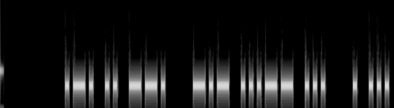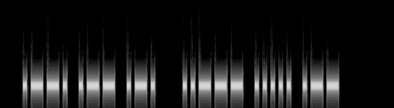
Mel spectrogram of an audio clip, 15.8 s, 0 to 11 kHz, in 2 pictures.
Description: Morse code, heard as a keyed tone, about 15 wpm, 700 Hz. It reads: RIG K3S ES PWR 25W
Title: Practice QSO - Exchange 2 - Info - 15wpm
